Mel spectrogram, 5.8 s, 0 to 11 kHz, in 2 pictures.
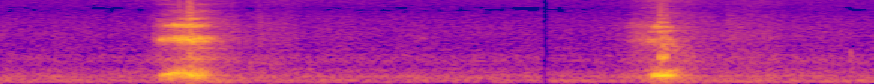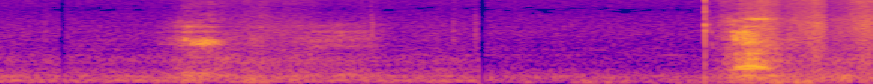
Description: The Violent, Little Loud, Silent, Minute Hiccups lasted 1 Hour and 51 Minutes for 6/1/19 after drinking 1 bottle of soda after Dinner.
